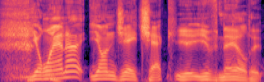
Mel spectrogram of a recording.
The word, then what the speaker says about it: Jędrzejczyk: But the card still, this card's so good, I think I've learned to pronounce a couple of fighters' last names. Joanna Jędrzejczyk.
